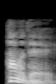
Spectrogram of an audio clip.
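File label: "holiday", American English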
